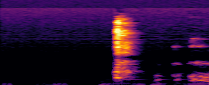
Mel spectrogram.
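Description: A man coughs into his fist: one short, sharp cough about a second in, followed by a few quieter throat sounds.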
